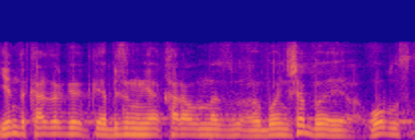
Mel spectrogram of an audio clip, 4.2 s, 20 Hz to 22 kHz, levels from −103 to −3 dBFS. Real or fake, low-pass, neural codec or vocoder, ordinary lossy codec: real; 7.2 kHz; none; none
